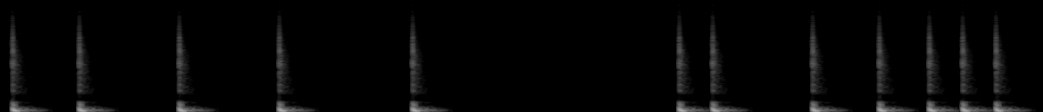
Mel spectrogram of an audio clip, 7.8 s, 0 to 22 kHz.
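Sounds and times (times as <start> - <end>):
dry kick drum: 0.1 - 2.4, 3.1 - 3.4, 5.1 - 7.8.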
